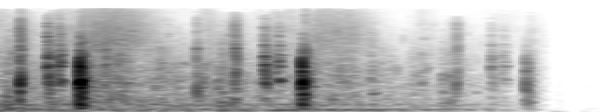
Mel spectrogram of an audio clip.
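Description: Irregular wooden knocks and clatter from a reconstructed Roman two-cylinder force pump as its rocking handle is worked to squirt water, growing fainter near the end.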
